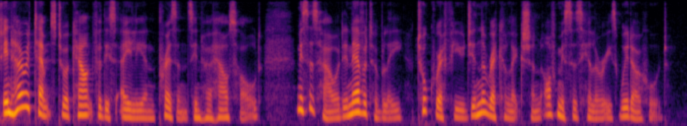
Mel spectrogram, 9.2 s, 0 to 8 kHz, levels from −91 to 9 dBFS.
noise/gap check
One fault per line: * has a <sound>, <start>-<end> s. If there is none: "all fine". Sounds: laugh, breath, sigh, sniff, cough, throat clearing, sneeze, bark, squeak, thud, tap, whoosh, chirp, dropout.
all fine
